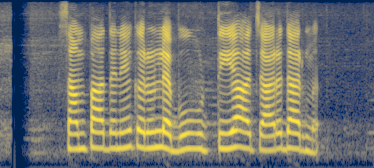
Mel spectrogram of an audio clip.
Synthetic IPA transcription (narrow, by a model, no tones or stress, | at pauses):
sɐmpaːd̪ɐneːkɐɾunlebuʋʊt̪ːɪjɐaːt͡ʃaːɾɐd̪aːɾmɐ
